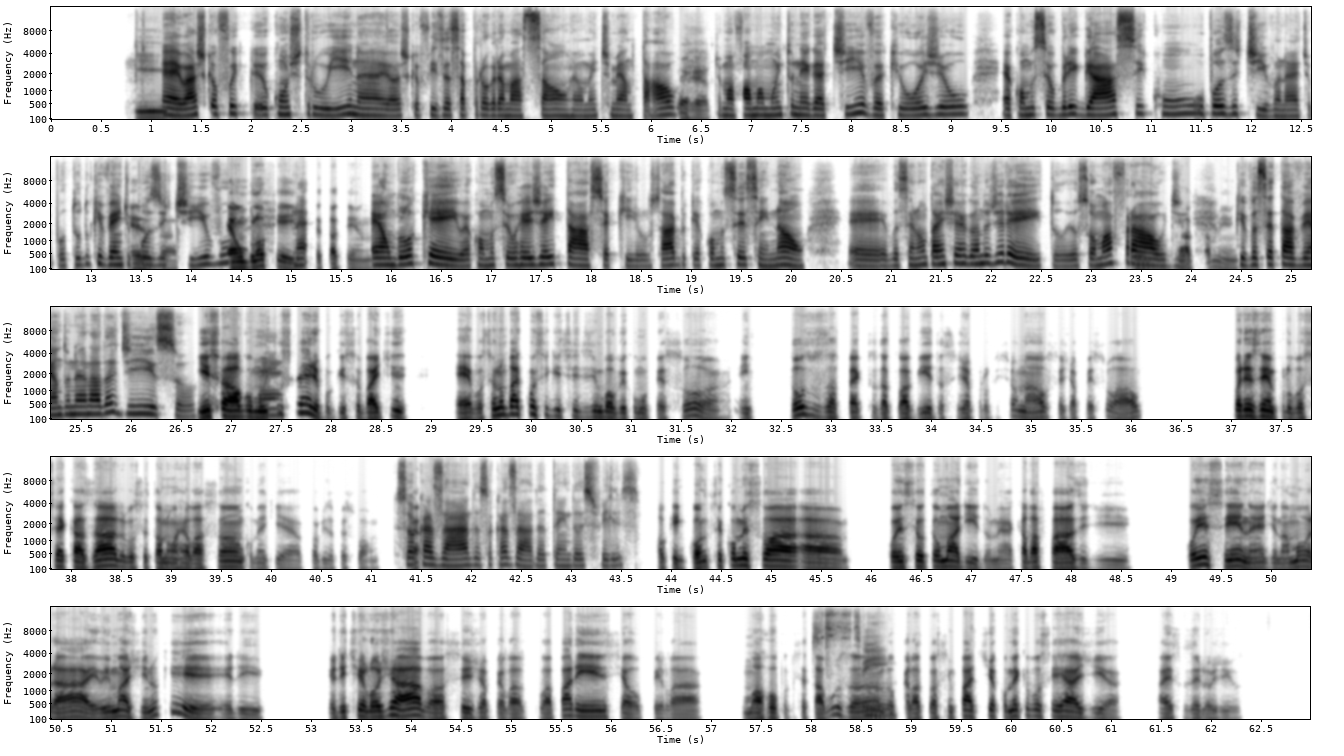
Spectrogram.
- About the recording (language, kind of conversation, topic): Portuguese, advice, Como posso aceitar elogios com mais naturalidade e sem ficar sem graça?
- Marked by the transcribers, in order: tapping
